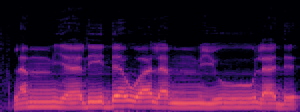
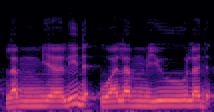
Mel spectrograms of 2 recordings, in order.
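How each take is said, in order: First: The d sound gets a light, soft bounce. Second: The d sound is cut off with a catch. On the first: The speaker calls it right. "Harusnya ringankan suara qalqalah itu" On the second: The speaker calls it wrong. "tidak diperkenankan memutusnya ... ini putus"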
